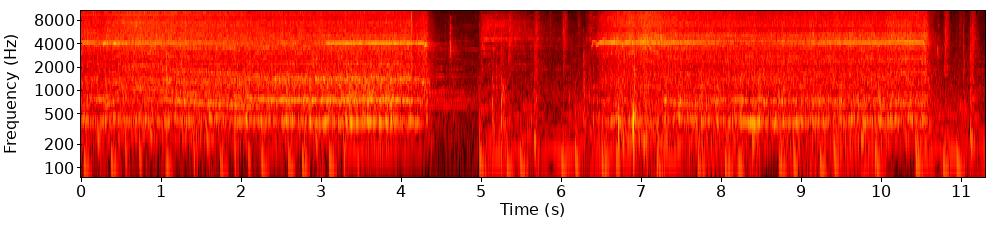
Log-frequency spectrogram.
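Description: Cordless drill with a Knife Edge Phillips bit driving two damaged screws into wood, running steadily in two runs with a pause of about two seconds between them. The bit stays in the screw heads without camming out. Background music plays underneath.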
